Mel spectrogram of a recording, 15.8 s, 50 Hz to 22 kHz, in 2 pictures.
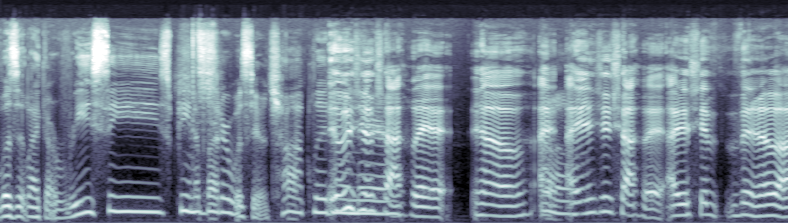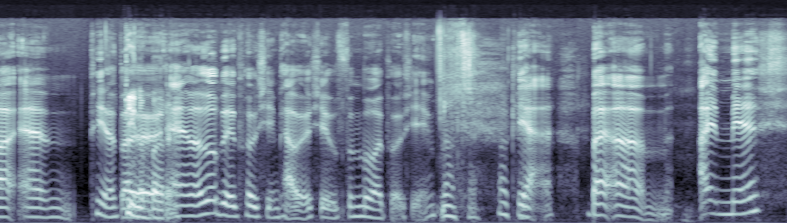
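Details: Adult woman after stage 4 right-sided tongue squamous cell carcinoma (diagnosed December 2021), over half of tongue removed and reconstructed with arm-skin flap, plus neck dissection, tracheotomy, chemoradiation and speech therapy; altered speech after partial glossectomy.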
